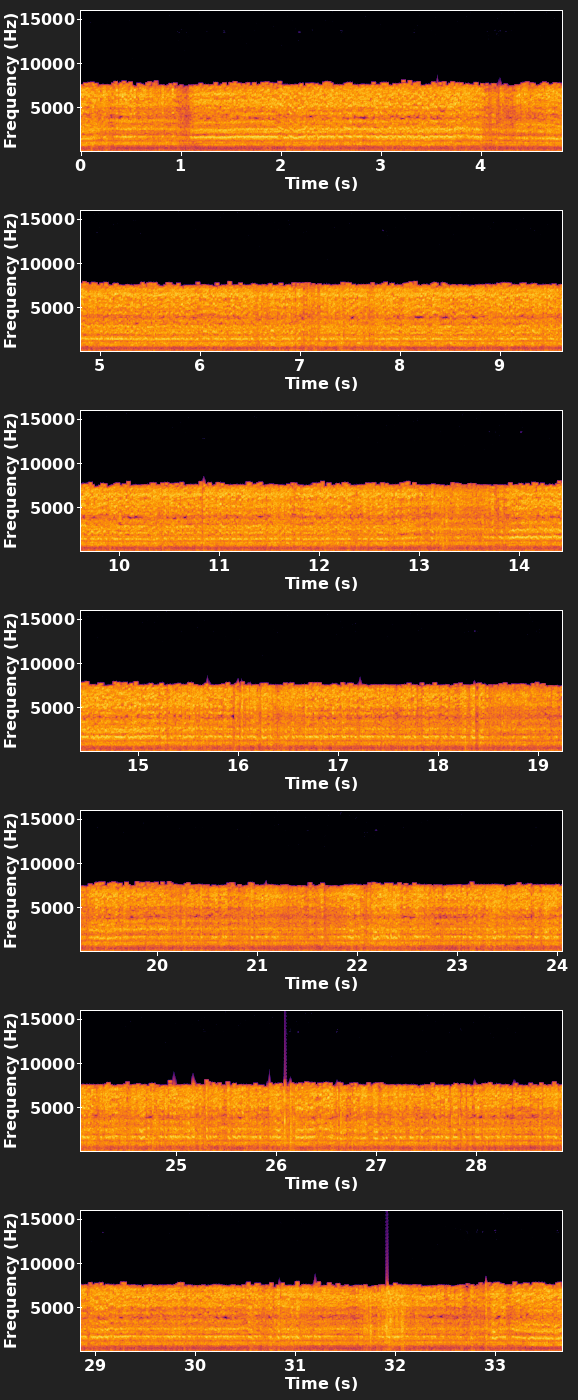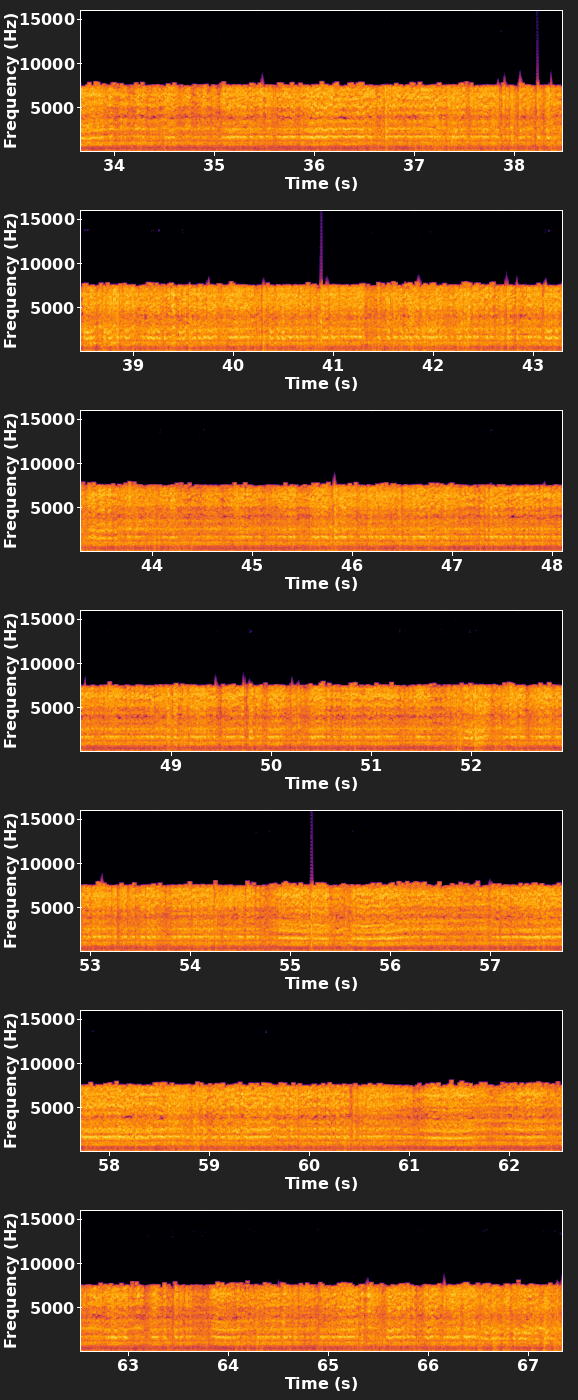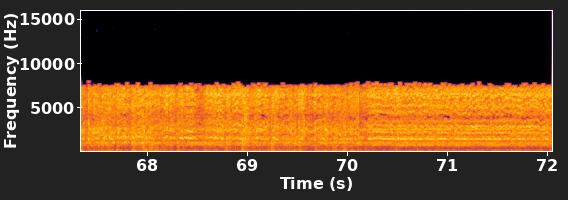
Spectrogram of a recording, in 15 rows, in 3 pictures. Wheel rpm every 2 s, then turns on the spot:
220, 220, 210, 210, 210, 220, 220, 220, 230, 230, 230, 230, 240, 230, 230, 230, 230, 230, 230, 230, 230, 230, 230, 230, 230, 230, 230, 220, 220, 220, 230, 230, 230, 230, 220, 210.
none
